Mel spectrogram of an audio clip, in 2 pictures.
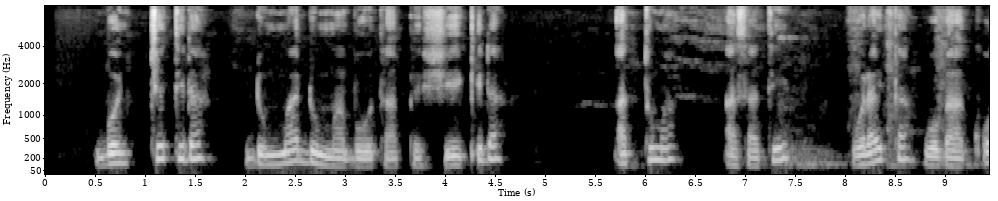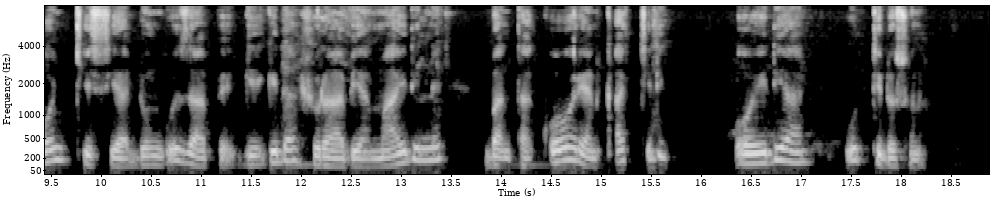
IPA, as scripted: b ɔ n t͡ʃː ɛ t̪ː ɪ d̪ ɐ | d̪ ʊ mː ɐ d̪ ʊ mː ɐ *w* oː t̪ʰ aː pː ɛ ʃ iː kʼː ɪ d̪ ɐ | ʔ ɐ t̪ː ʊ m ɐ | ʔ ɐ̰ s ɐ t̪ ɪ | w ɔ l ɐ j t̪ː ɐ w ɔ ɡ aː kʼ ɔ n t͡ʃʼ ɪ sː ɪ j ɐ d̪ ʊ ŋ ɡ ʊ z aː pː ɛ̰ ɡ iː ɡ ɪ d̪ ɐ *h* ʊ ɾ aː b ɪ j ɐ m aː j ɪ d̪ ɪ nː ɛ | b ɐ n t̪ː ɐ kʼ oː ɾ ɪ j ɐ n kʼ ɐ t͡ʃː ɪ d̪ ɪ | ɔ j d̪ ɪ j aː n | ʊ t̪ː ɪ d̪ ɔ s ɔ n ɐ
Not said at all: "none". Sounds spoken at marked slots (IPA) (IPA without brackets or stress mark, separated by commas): b, ʃ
